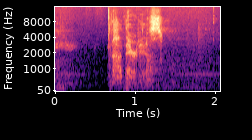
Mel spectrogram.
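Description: A person whispering briefly and softly close to a microphone, for under a second about two-thirds of a second in.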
